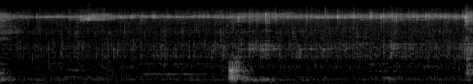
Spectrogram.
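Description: Potatoes fry in a pan with a steady close sizzling hiss, broken by a single sharp clatter near the middle.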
